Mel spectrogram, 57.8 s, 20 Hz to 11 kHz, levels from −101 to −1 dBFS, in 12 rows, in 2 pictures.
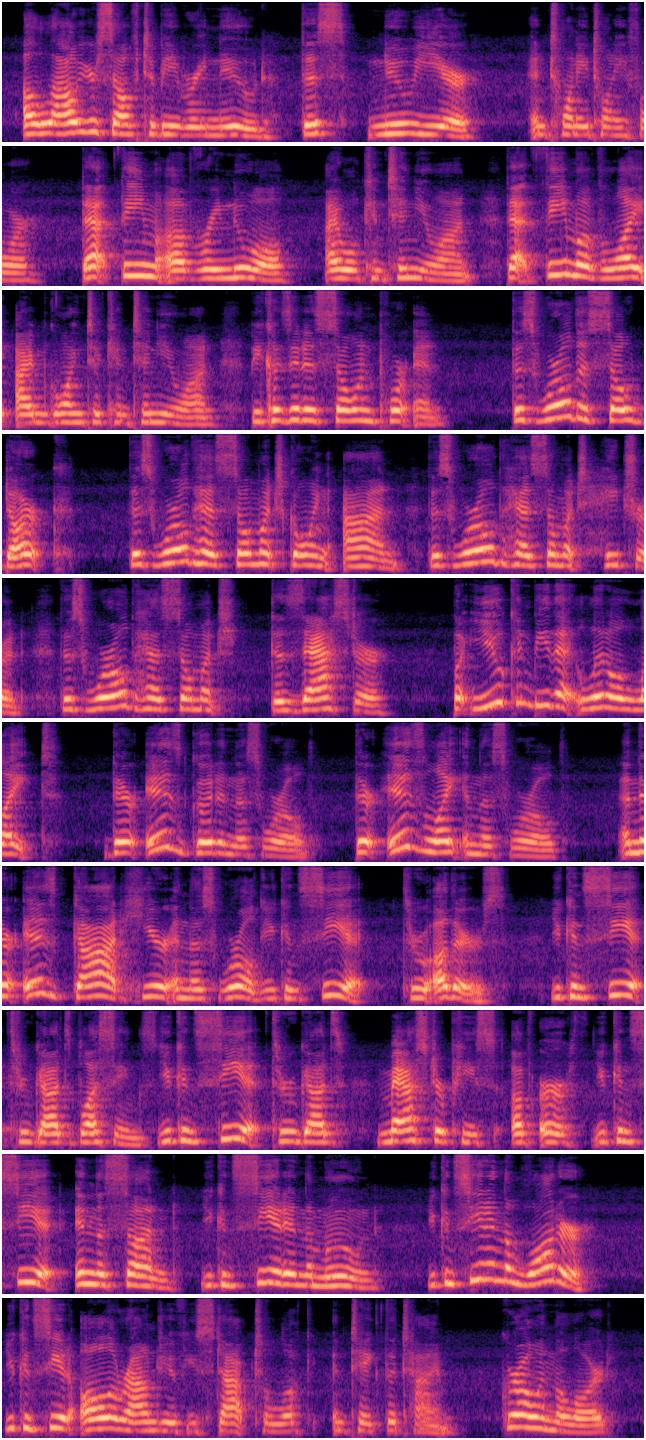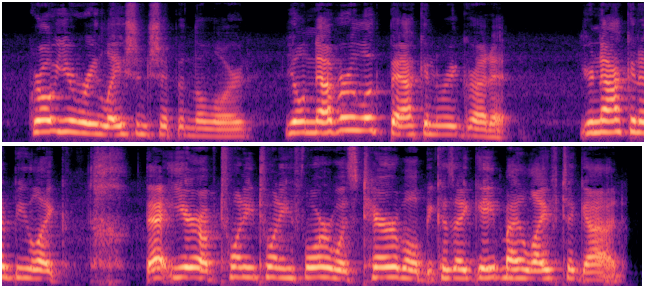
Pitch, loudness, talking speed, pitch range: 235 Hz, -20 LUFS, 185 wpm, 205-260 Hz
